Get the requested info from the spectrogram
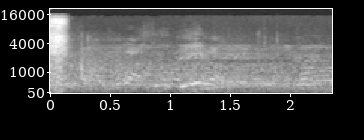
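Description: Faint, distant voices over quiet pitch-side ambience of a football match played in a stadium with no crowd.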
